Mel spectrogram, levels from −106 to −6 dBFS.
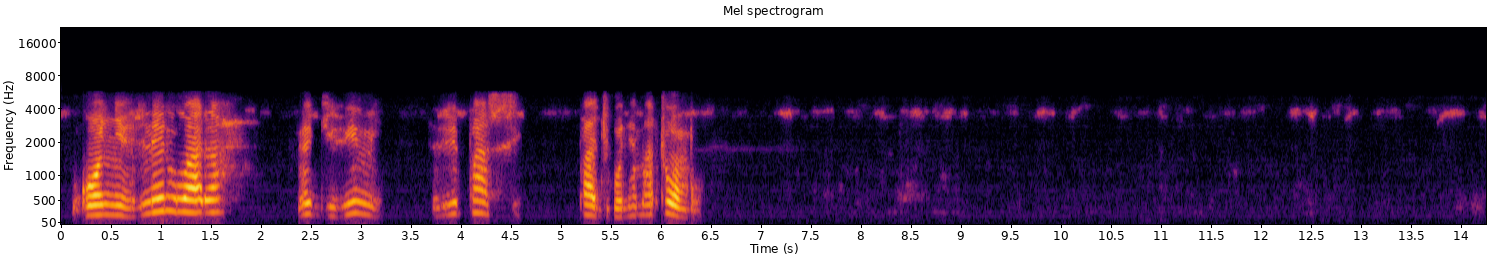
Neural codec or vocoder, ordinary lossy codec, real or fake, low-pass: vocoder, 22.05 kHz, 80 mel bands, HiFi-GAN; Opus, 16 kbps; fake; 5.4 kHz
